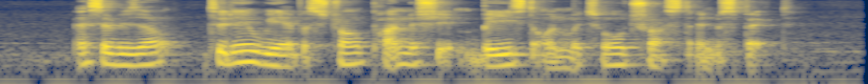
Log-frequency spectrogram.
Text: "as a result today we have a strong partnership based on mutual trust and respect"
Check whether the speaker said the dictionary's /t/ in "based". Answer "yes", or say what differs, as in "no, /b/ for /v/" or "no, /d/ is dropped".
yes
